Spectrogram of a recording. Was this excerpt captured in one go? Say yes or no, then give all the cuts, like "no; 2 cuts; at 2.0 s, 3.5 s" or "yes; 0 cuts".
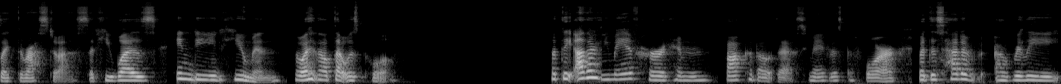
no; 7 cuts; at 1.7 s, 2.9 s, 3.6 s, 6.0 s, 7.2 s, 8.3 s, 9.1 s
